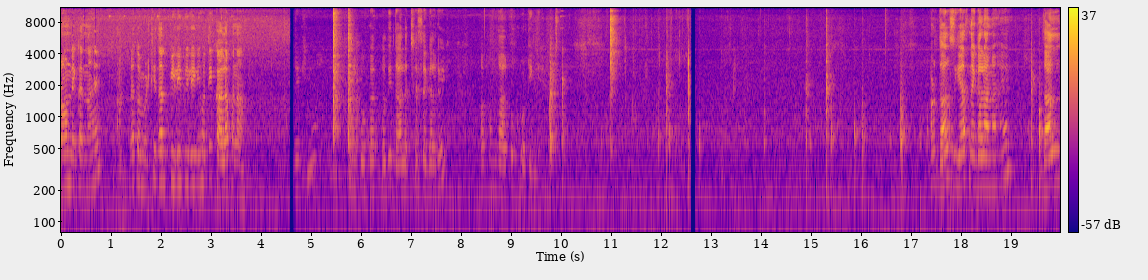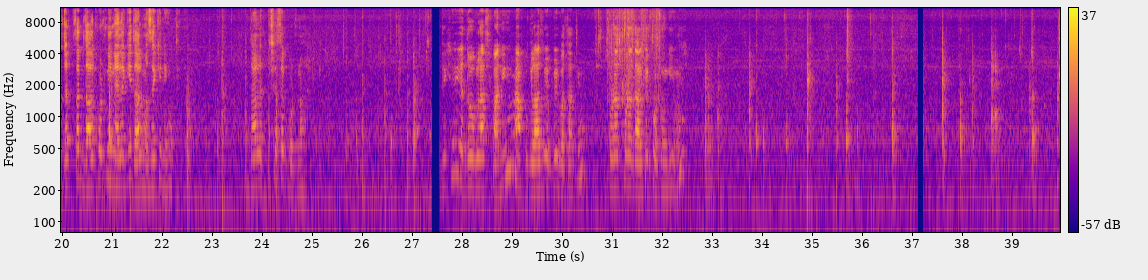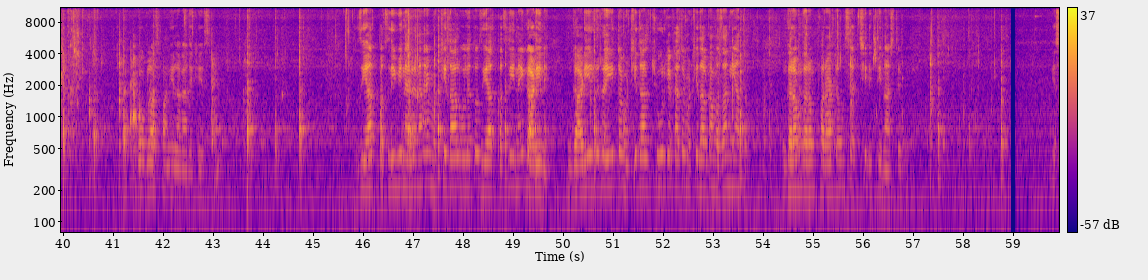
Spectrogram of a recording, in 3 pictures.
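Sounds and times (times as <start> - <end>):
wood knocking against pot: 37.6 - 42.0
wooden masher mashing lentils: 46.1 - 59.0.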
